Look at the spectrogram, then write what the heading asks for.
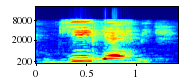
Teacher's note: Ele nem é pronunciado, o U não é pronunciado, a gente vai direto pro I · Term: dígrafo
